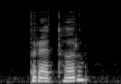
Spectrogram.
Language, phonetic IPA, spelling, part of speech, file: Polish, [ˈprɛtɔr], pretor, noun, LL-Q809 (pol)-pretor.wav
